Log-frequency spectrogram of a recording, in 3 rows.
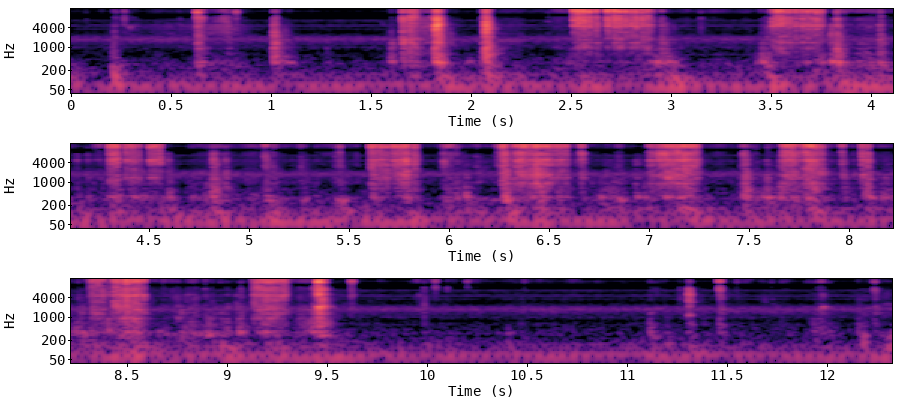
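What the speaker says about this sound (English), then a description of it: "to take that off, you just need your deep socket" A 10mm deep socket turns to loosen the battery hold-down on a Lexus HS250h, giving faint, close metallic clicks and rattles in irregular bursts against a low background hum.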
